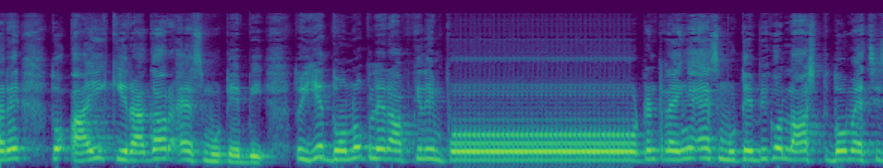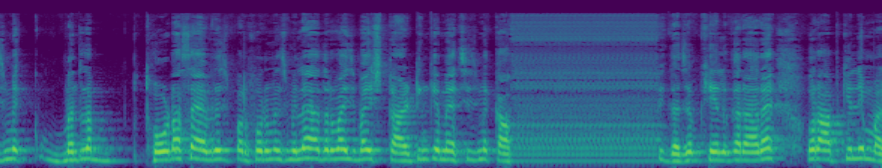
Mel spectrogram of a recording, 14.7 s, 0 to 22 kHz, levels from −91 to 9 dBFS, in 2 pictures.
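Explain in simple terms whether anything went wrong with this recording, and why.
A system hang loop occurs from 3.8 to 5.28 s and again from 11.68 to 12.84 s. Each time, a 40 ms scrap repeats exactly, making a rattling 25 Hz buzz. Unlike a dropout, nothing goes silent.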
